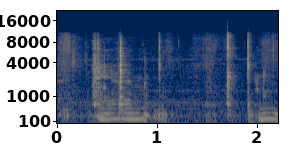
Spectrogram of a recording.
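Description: A few sharp clicks and taps, the loudest two close together near the end, as hands handle folded paper and pick up a plastic bone folder on a cutting mat.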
